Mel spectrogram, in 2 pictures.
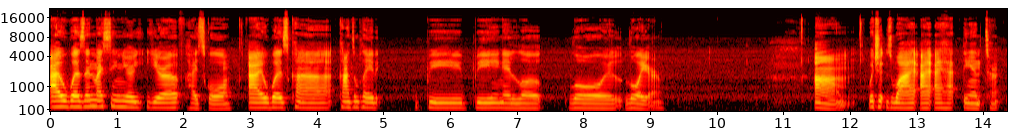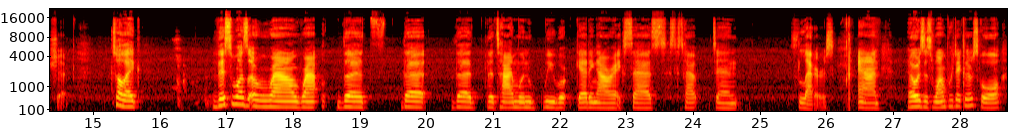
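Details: Adult woman with severe stuttering blocks since childhood, in a live stuttering therapy session practicing voluntary stuttering, prolongations and cancellations; stuttering.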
